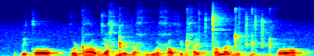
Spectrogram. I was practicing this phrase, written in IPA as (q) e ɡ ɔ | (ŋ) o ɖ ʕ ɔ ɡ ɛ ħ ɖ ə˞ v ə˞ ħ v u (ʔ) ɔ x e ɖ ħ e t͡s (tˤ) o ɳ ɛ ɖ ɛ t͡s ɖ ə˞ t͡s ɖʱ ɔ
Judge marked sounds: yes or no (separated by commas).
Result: no, no, no, yes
